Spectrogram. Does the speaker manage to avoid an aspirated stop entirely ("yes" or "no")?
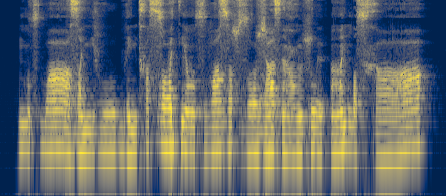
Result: yes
